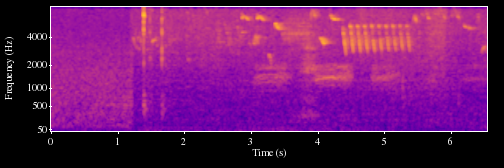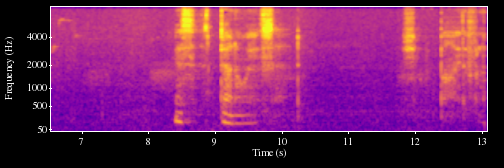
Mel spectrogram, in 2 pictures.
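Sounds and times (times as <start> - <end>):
faint background hiss: 0.0 - 13.0
birds chirping: 1.2 - 12.8.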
